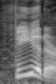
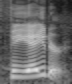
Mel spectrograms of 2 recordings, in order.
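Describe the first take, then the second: First: It is said in a general, non-Texan way. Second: It is said in a Texan way. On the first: This is not how this person says it. "I don't say theater" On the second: This is how this person says it. "I say theater. It's the way I roll"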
